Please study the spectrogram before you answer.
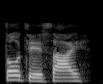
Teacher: The tone in 多谢晒 begins high and then falls before rising to the mid level.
